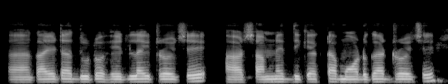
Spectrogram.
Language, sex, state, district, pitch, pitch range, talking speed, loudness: Bengali, male, West Bengal, Jhargram, 125 Hz, 120-130 Hz, 185 wpm, -18 LUFS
